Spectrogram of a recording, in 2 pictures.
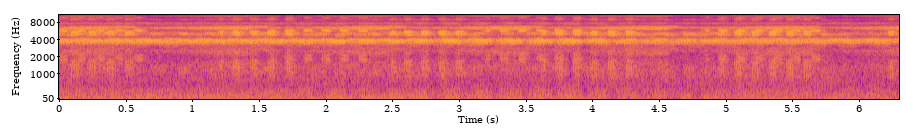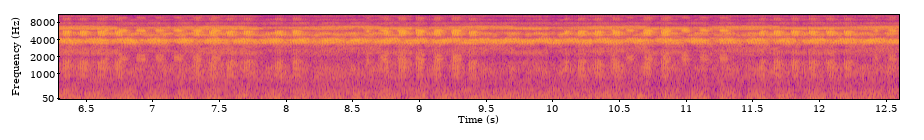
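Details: Many autumn insects singing together in a Japanese garden towards dawn: a dense, continuous high shimmering chorus with steady ringing tones and fast pulsed trills repeating about four times a second.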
